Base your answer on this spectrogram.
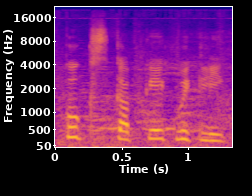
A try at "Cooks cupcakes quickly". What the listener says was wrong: कुक्स, कपकेक्स, लेकिन ज़रा faster.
